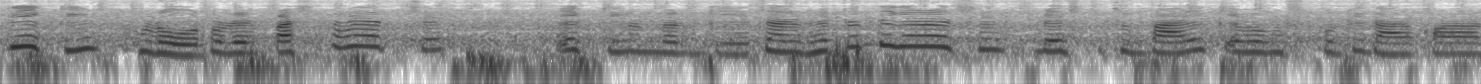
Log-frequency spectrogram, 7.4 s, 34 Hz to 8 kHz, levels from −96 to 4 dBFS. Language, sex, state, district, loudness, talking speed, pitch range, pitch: Bengali, female, West Bengal, Jalpaiguri, -24 LUFS, 185 wpm, 255-320 Hz, 285 Hz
